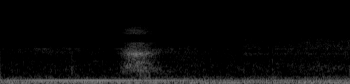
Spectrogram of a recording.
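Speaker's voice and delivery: long, quiet breath out; long sigh. Real, not acted. Cramping expectant mother wonders about labor, sighing long. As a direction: let out a drawn-out sigh.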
